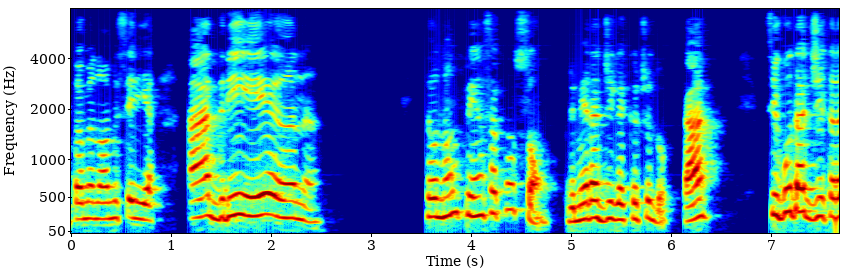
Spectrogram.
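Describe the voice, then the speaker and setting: A middle-aged woman teaches spelling with a fairly high voice and a slow, unhurried pace. She keeps asking if you follow and stretches each letter out. The sound is dull and lo-fi. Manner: chatty, repeats "tá?" and "né?", spells letter by letter slowly. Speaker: English teacher. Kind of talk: spelling lesson to camera. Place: small town near a railway.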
